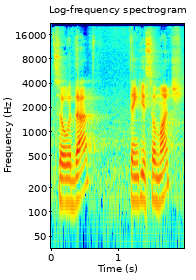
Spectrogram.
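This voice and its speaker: Conference speaker, man in his 30s, casual and animated, handheld mic in a hall, faint noise. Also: medium pitch, measured pace. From Ukraine. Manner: animated, casual, many restarts. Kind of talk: conference talk with Q&A.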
